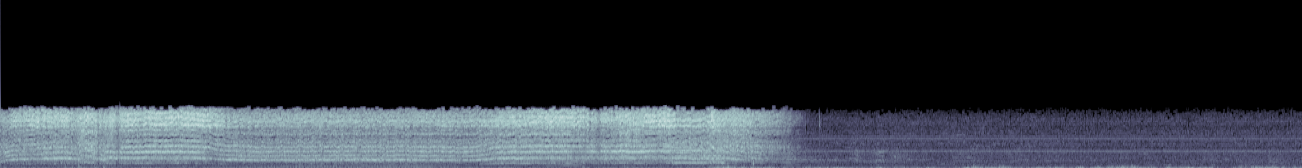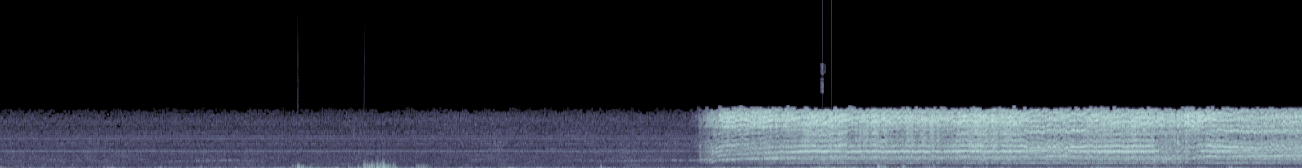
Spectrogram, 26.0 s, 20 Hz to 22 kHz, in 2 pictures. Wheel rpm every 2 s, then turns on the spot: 160, 150, 160, 160, 0, 0, 0, 0, 0, 0, 150, 200, 200.
none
